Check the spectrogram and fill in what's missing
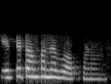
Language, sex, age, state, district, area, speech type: Odia, female, 18-30, Odisha, Malkangiri, urban, conversation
